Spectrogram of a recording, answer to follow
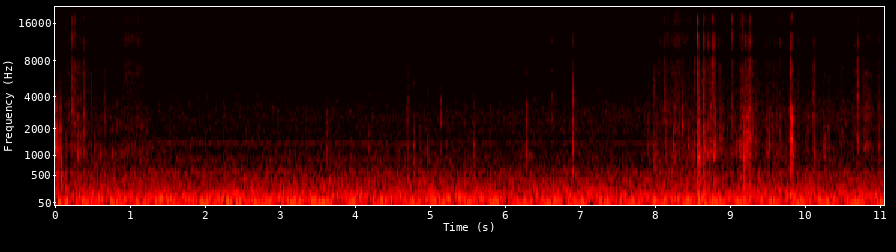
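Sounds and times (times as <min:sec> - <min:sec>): low steady hum: 0:00.0 - 0:11.0
book pages rustling: 0:07.9 - 0:11.0.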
